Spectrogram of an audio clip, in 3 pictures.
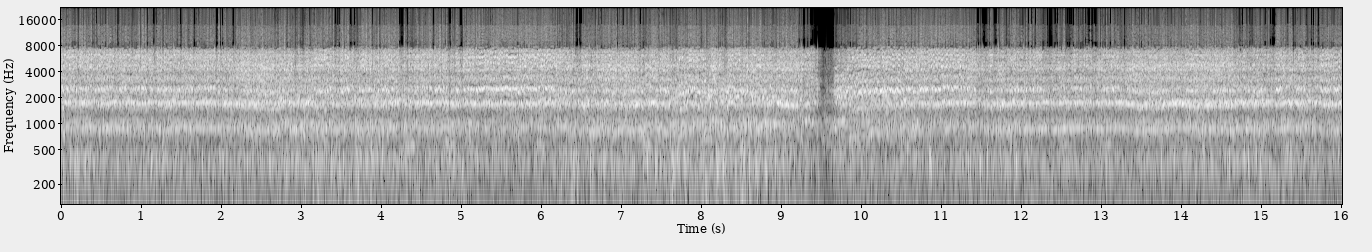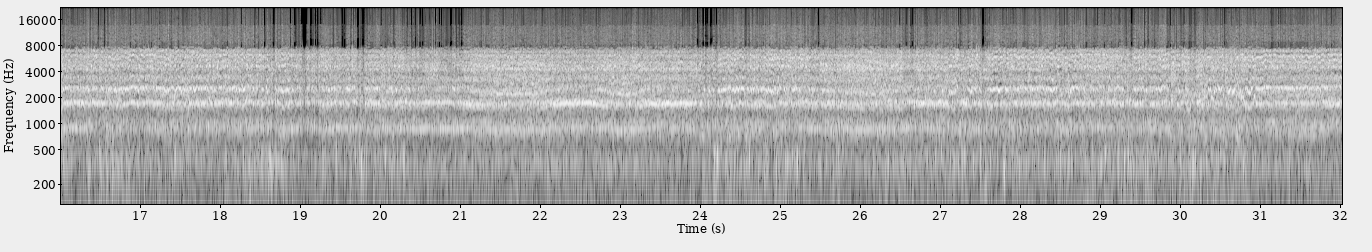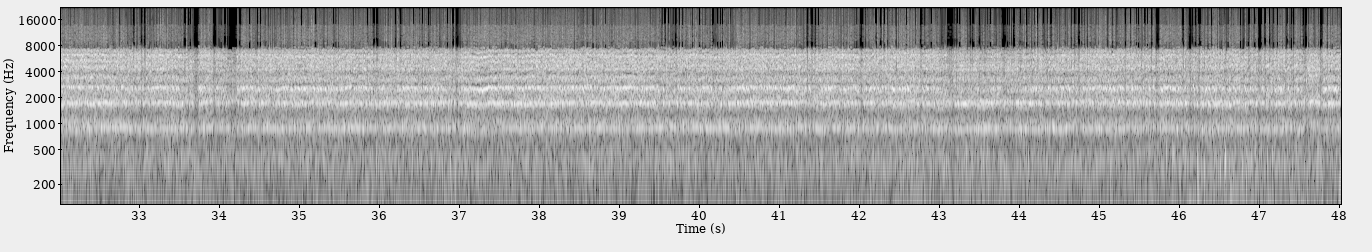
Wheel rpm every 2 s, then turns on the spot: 240, 220, 230, 220, 170, 200, 230, 230, 230, 230, 220, 230, 220, 230, 220, 210, 230, 230, 230, 230, 230, 240, 230, 240.
none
